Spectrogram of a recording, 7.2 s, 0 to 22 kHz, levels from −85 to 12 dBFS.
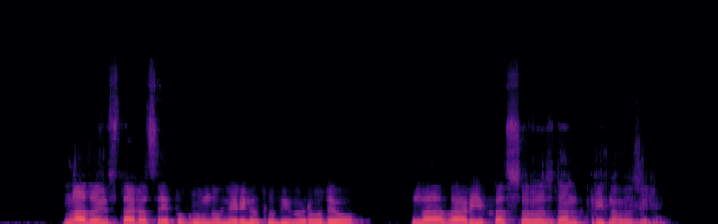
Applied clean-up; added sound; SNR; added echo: neural mask model Resemble Enhance denoiser.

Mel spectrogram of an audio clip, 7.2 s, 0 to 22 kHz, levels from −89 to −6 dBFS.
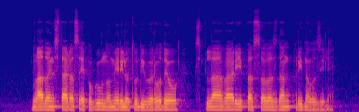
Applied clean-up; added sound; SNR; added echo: none; none; none; none.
